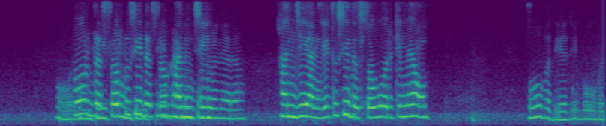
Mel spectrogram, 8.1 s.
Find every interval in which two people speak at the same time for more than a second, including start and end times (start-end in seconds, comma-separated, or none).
1.0-2.8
